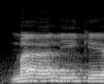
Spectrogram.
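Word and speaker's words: مالك: Maliki yaumiddin. Boleh juga ya. Cuman jangan tasdik ke lam dengan kafnya. Kadang-kadang bacanya Malik gak Malik seolah-olah nyatu dia padahal tidak.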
